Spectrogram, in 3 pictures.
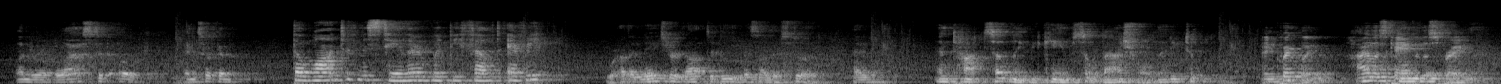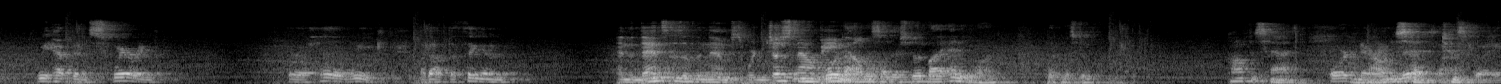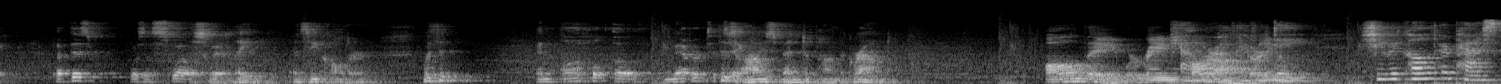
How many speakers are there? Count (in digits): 5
